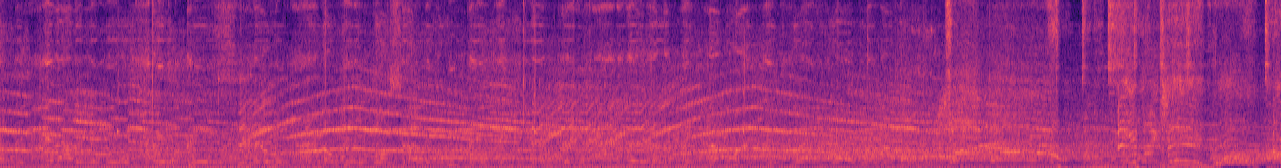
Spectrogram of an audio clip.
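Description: A siren-like sound effect over a concert PA system: slow sweeping tones rising and falling every couple of seconds over a sustained low bass drone. The bass drops out briefly near the end.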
